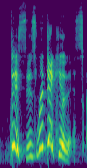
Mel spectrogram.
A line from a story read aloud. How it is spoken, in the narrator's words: cried the air marshal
